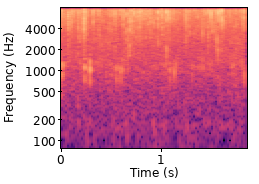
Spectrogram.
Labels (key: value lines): label: biophony, rattle
recorder: SoundTrap 500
